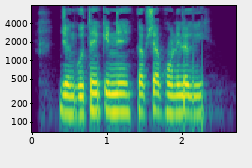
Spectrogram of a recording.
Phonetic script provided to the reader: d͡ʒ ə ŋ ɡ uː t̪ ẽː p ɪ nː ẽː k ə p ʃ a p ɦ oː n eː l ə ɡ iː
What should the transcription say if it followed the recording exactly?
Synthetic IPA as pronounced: d͡ʒ ə ŋ ɡ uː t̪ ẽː k ɪ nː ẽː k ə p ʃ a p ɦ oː n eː l ə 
